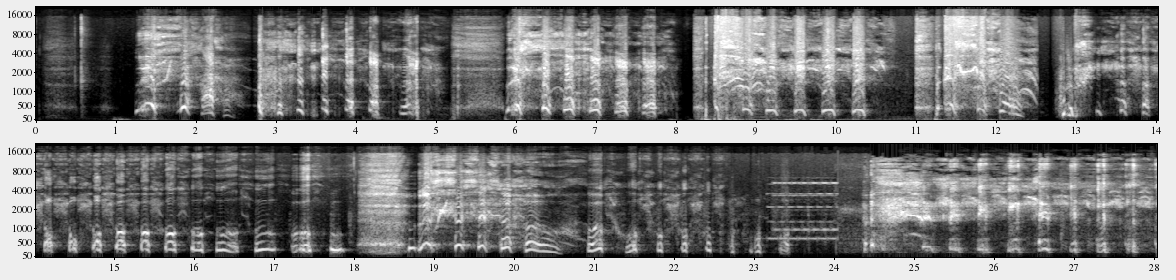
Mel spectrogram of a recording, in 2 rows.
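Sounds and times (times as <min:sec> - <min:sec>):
person coughing: 0:01.3 - 0:05.3, 0:05.9 - 0:14.2, 0:15.6 - 0:23.5, 0:24.4 - 0:28.0.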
